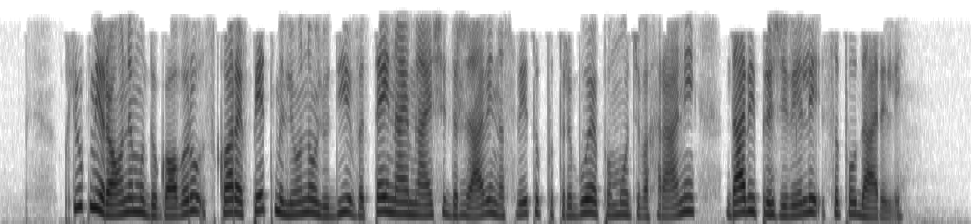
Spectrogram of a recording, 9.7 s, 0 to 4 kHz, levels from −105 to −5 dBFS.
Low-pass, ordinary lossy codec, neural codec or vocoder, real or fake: 3.6 kHz; MP3, 32 kbps; none; real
